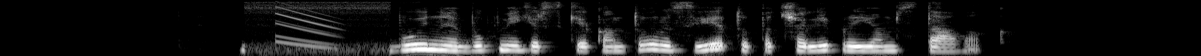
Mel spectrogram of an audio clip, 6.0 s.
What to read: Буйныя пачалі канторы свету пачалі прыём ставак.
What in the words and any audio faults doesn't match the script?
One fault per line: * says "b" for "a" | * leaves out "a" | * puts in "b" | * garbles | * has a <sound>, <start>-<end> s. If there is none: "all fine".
* has a chirp, 1.4-1.8 s
* says "букмекерскія" for "пачалі"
